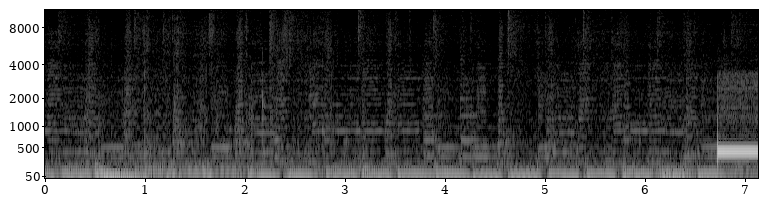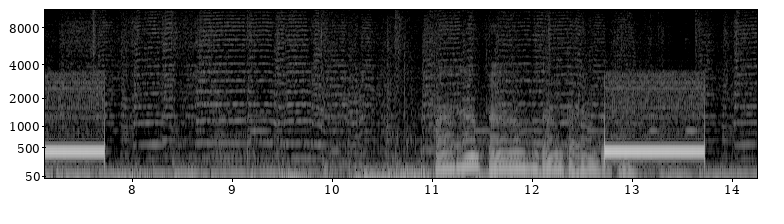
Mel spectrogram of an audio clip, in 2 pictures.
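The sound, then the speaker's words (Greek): Two loud, steady telephone busy-signal beeps from a phone call to a busy number, each lasting about a second and spaced several seconds apart, cut in over continuous background music. “Ο αριθμό που ναι. καλέσατε είναι κατηλημένο.”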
